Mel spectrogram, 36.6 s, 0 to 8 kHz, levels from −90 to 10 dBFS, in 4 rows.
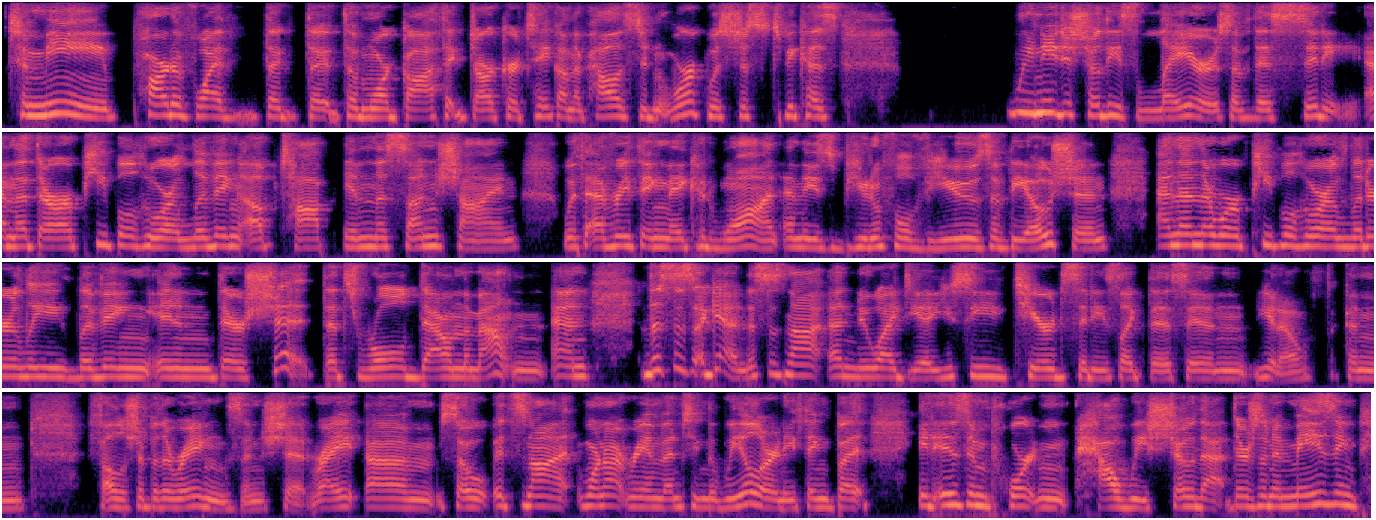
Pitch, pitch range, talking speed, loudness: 175 Hz, 165-195 Hz, 195 wpm, -17 LUFS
